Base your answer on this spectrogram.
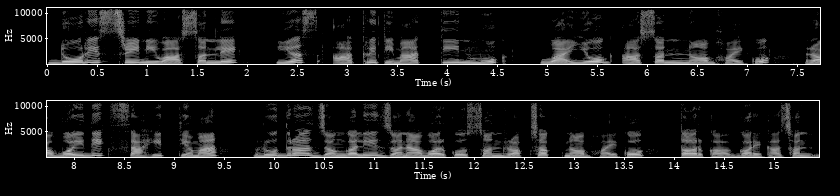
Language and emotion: Nepali, neutral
